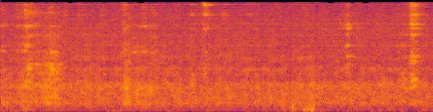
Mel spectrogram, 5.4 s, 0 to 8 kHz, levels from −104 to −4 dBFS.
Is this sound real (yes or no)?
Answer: no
